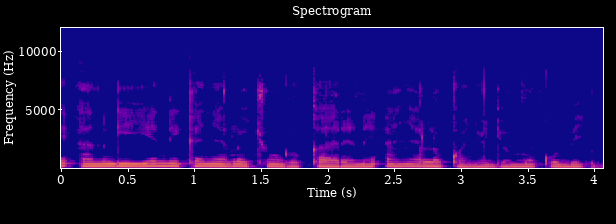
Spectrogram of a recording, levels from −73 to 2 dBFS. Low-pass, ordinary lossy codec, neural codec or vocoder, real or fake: none; none; none; real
